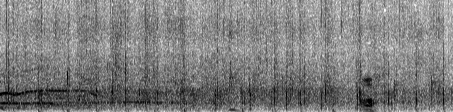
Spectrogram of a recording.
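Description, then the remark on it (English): An audience at the Brisbane Science Festival applauds Dr. Jessie Christensen with steady, dense clapping for several seconds, a sustained whistle-like tone riding over it early on and a brief cheer rising near the end. “Please give it up for Dr. Jessie Christensen.”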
